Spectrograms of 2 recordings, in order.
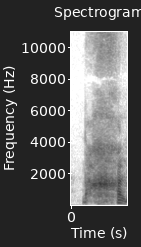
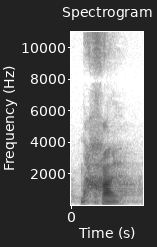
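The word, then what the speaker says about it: נחל: 완전히 그 광야에서 건조한 바람이 막 불어가지고 목이 막 마르고 그 모래바람 때문에 목이 잠겨가지고 가래가 끓듯이 막 나할 이렇게 하셔야 됩니다. 할 수 있겠습니까? 다시 한번 해볼까요? 나할.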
